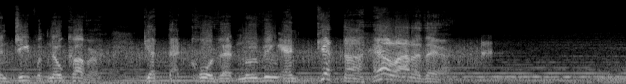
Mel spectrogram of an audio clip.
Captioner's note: radio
